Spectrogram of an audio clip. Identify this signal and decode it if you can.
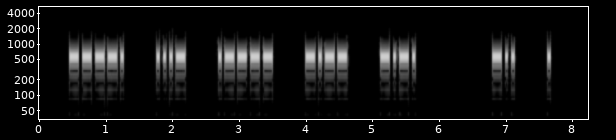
Morse code, heard as a keyed tone, about 25 wpm, spaced as for 13 wpm, 590 Hz. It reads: 9V1YC DE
